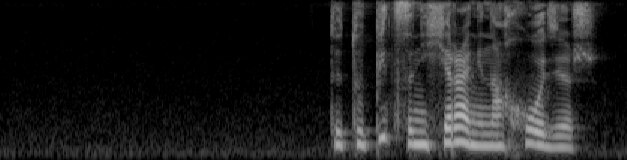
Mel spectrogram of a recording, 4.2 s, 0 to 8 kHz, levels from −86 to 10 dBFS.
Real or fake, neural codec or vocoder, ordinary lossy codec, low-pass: real; none; none; none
